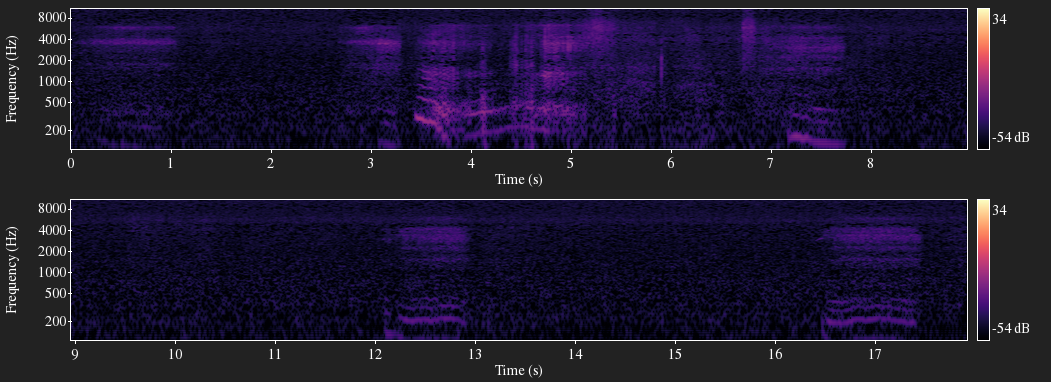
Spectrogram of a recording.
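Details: Slow snoring breaths with a fluttering buzz, a louder rustling stretch early on, then quiet regular snores; ordinary snoring during sleep.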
